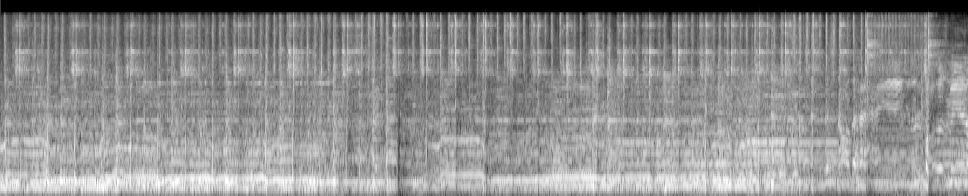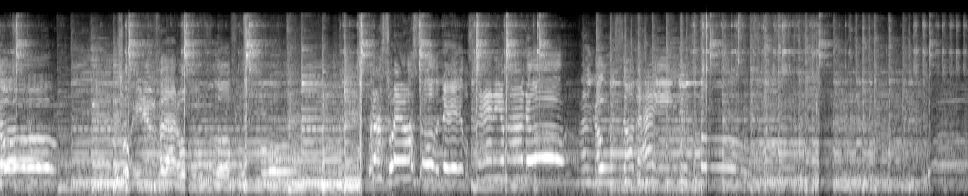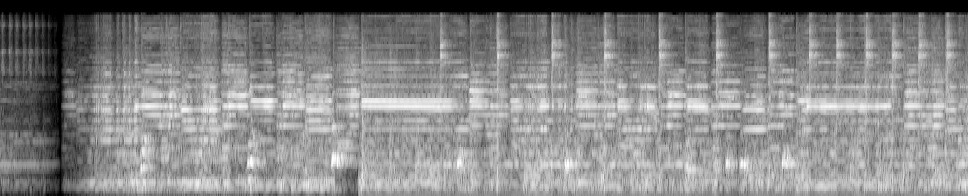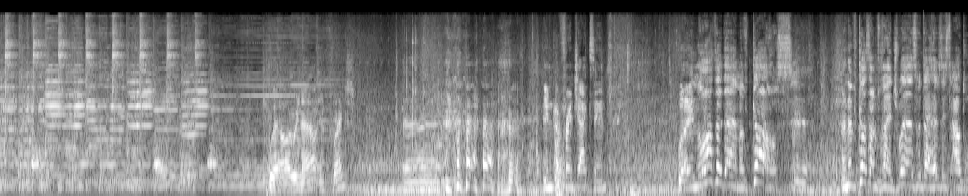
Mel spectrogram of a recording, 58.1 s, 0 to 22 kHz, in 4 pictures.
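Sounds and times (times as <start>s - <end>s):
didgeridoo drone: 0.0s - 14.0s, 30.7s - 50.6s
wavering melodic lead: 0.0s - 15.1s, 30.0s - 49.4s
harmonica: 0.0s - 48.9s
acoustic guitar: 0.0s - 58.0s.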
